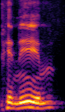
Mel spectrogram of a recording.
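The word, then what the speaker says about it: פנים: It's not exactly the same word, panim and pinim, but it's spelled the same way. It's just slightly different vowels.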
